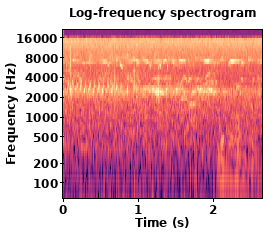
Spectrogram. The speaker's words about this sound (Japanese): はい、もしかしたら違うかもしれない。十一とか、カッコウだとか、ホトトギスだとか、そういうのがツツドリの仲間なんですけど、ああいうやつがみんな出す声なんですよね。まあ、今ツツドリが鳴いてるんで、可能性としてはツツドリが一番。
